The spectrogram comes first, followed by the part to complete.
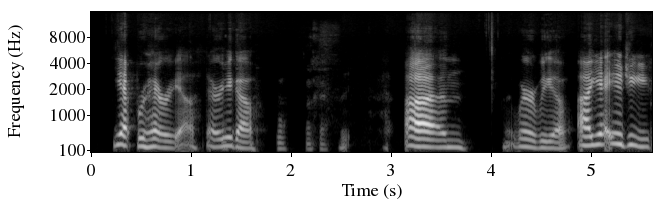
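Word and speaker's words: brujería: yes she put up the pronunciation for you brujeria brujeria or Bruce you don't need to roll the r she said roheria yep roheria there you go okay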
